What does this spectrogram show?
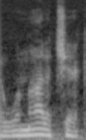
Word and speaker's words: Wamatachik: Camp Kippa, Camp Wamatachik, which I just learned I had been pronouncing wrong for the past number of years. So Wamatachik, all that stays the same.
